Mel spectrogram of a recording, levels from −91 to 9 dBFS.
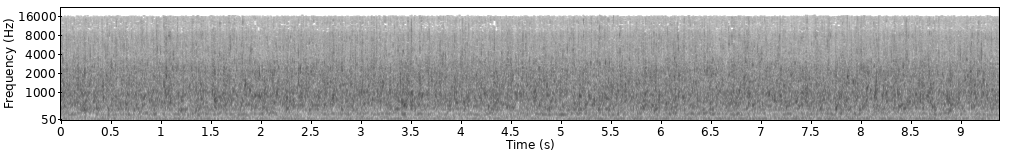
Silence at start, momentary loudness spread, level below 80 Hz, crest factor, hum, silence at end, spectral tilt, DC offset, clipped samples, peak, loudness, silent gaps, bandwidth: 0 s; 1 LU; -48 dBFS; 22 dB; none; 0 s; -1 dB/octave; under 0.1%; under 0.1%; -6 dBFS; -26 LUFS; none; 17 kHz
